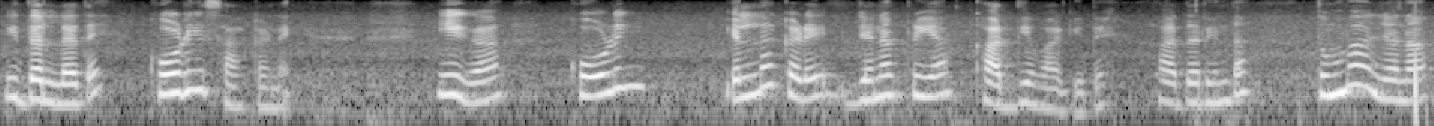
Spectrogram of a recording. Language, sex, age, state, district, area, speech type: Kannada, female, 45-60, Karnataka, Kolar, urban, spontaneous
